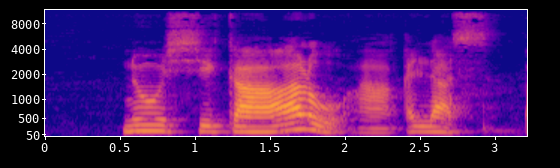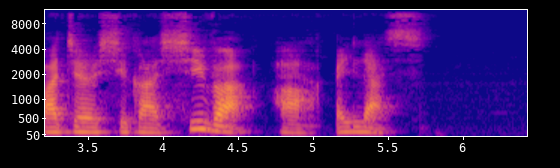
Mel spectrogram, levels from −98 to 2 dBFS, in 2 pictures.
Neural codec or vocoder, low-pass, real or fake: none; 10.8 kHz; real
